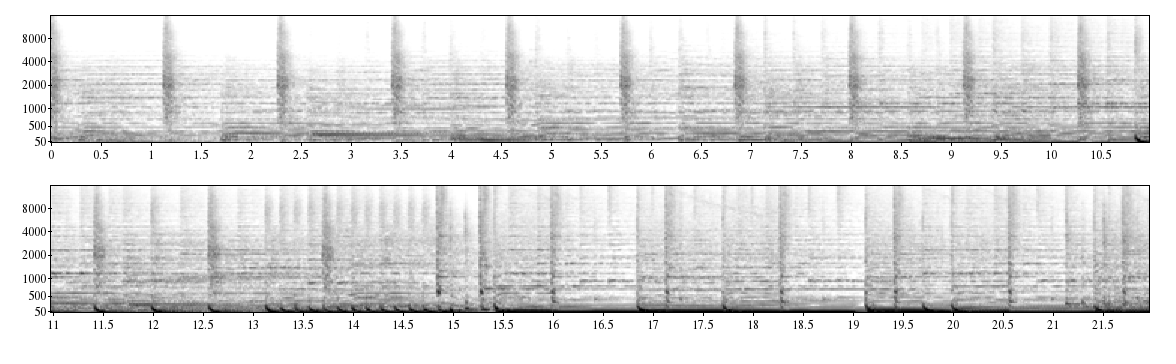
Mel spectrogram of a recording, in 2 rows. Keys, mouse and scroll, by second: 1.1 alt+shift+click, 11.9 alt+scroll down 1.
